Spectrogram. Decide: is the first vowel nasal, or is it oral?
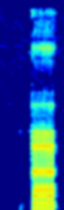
nasal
